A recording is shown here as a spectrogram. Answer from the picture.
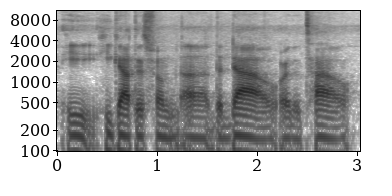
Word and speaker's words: Tao: He got this from the Tao or the Tao. It's Tao with a D, but it's spelled with a T.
